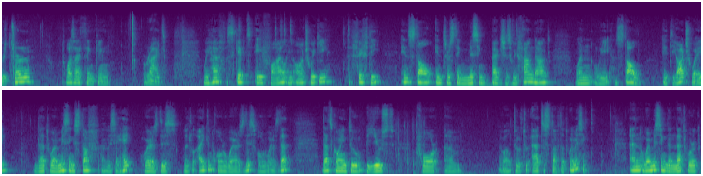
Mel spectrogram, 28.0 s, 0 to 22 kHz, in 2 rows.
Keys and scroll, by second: 22.2 super+f.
